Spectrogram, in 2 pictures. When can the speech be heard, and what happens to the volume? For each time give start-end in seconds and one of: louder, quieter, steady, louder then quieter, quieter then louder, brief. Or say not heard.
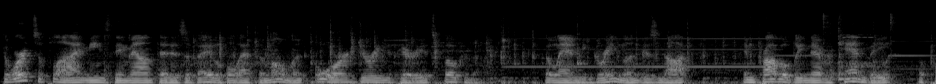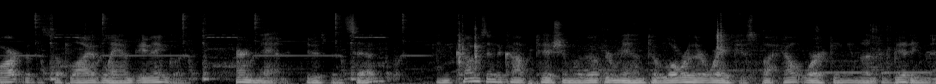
0.0-18.6 steady.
